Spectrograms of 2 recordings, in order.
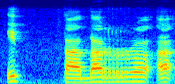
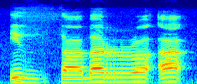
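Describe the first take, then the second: First: The final hissing sound merges into the next consonant. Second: The final hissing sound is kept clear and distinct. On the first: The speaker calls it wrong. "nggak boleh dibaca it tabarro'a" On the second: The speaker calls it right. "harus dibaca seperti biasa"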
